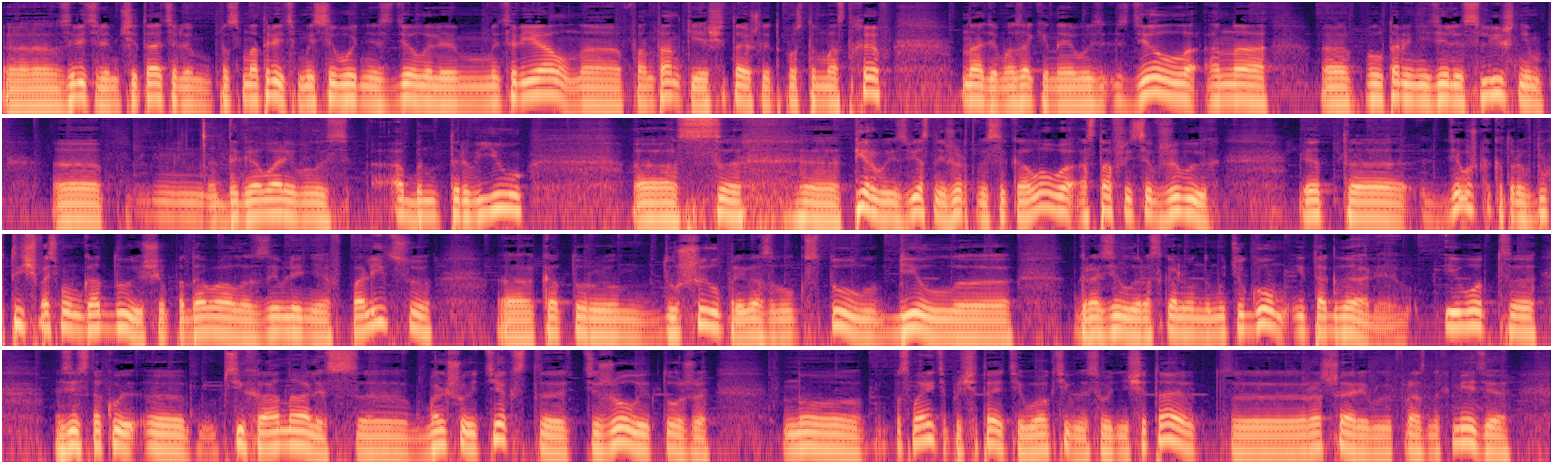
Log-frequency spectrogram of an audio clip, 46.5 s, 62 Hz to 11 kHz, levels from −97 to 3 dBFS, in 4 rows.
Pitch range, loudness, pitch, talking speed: 105-130 Hz, -15 LUFS, 115 Hz, 105 wpm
